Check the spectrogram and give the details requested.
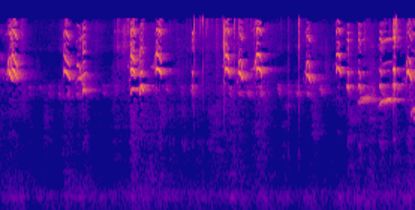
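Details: Hungry goldfinch nestlings from the Canary Islands give bursts of shrill, squeaky chirps, several short flurries separated by brief pauses, over a soft steady low hum.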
